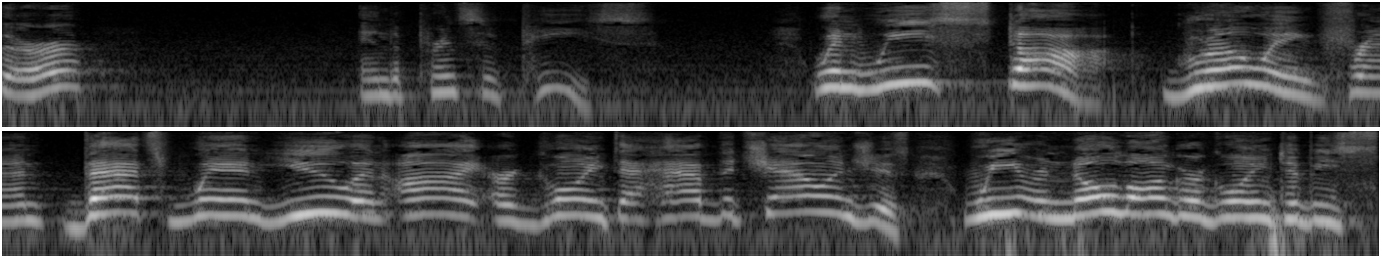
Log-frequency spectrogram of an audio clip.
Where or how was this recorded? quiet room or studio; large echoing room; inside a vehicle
large echoing room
